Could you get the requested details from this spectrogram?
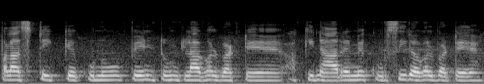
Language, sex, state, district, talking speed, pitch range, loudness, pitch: Bhojpuri, female, Uttar Pradesh, Ghazipur, 160 wpm, 185-205 Hz, -16 LUFS, 200 Hz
